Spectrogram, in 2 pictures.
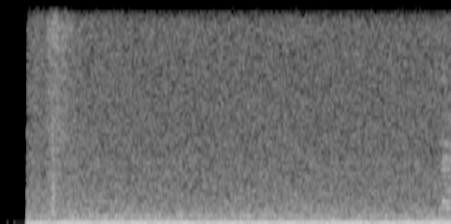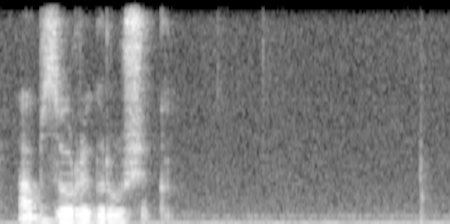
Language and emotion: Russian, neutral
